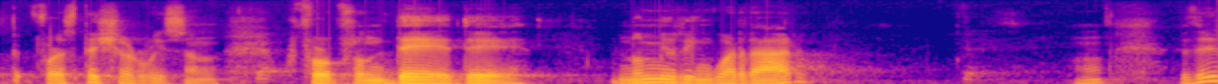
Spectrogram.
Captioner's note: speaks in foreign language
